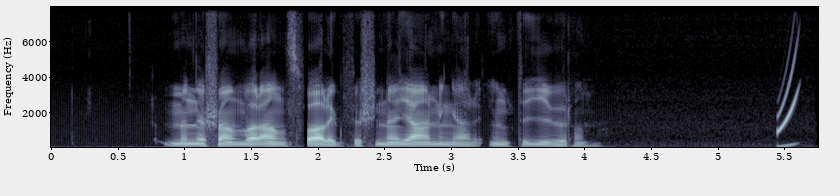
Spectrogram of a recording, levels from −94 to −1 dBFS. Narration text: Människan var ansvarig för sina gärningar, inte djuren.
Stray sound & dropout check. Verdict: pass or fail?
fail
